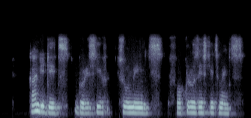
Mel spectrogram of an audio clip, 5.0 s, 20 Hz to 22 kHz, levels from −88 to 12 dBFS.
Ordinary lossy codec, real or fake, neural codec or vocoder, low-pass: Opus, 16 kbps; fake; codec, 16 kHz, 4 kbps, FunCodec, trained on LibriTTS, 50 frames a second; 7.2 kHz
